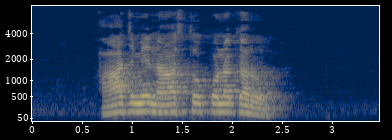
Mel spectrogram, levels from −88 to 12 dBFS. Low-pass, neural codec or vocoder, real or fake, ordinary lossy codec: 7.2 kHz; none; real; AAC, 48 kbps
